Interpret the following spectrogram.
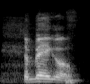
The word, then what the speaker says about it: Tobago: Tobago.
